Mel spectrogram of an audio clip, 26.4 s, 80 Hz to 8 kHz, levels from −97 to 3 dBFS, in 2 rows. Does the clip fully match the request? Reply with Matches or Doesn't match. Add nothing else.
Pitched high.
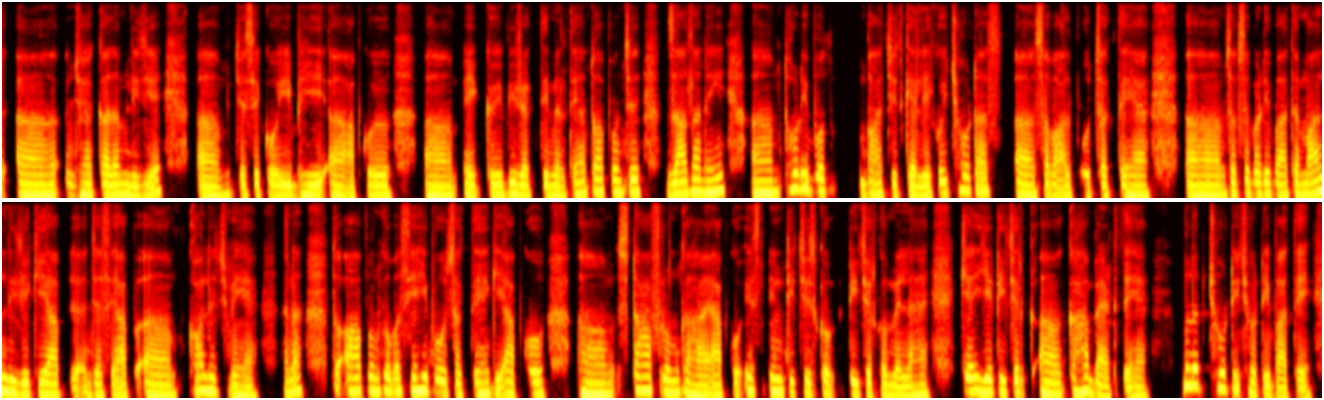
Doesn't match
